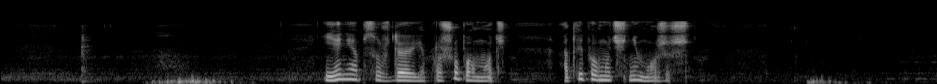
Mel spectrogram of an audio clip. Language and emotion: Russian, sad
